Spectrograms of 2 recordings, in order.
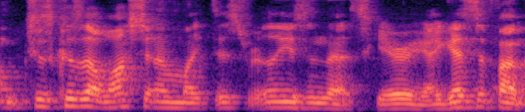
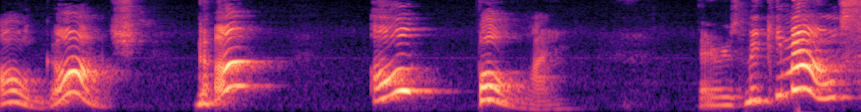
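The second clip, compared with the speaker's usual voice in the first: loud, high, bouncy squeaky voice; 14 semitones higher, 13 dB louder than usual. Asked by a fan to do it, the speaker performs a Mickey Mouse voice. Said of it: "could you please do Mickey Mouse's voice".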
